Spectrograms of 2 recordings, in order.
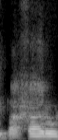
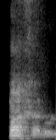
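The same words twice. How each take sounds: First: Pájaro mispronounced as pa-JA-ro, middle syllable stressed; wrong stress on middle syllable. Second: Pájaro stressed PÁ-ja-ro; stress on first syllable. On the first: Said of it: "Nadie dice pájaro ni pajarón". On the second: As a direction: put the weight on PÁ in pájaro. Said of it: "El acento está en pájaro". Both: Shown as a demonstration.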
